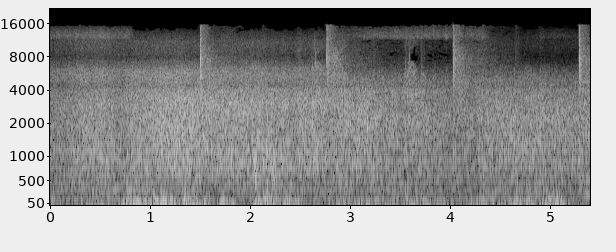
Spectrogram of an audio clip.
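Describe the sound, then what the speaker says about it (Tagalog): Strong typhoon wind on Burias Island roars continuously, a loud, buffeting rush of gusts with rough surging peaks and no voices. "yung hangin mga kasani, grabe ang lakas ng hangin"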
